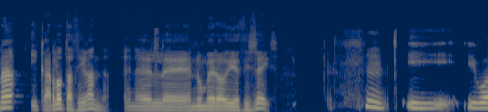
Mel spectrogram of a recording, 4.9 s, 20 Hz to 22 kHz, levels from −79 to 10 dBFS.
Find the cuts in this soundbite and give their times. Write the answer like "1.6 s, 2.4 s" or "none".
4.0 s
